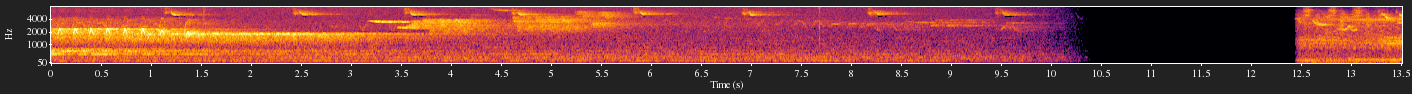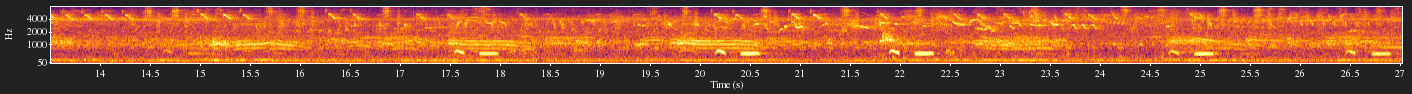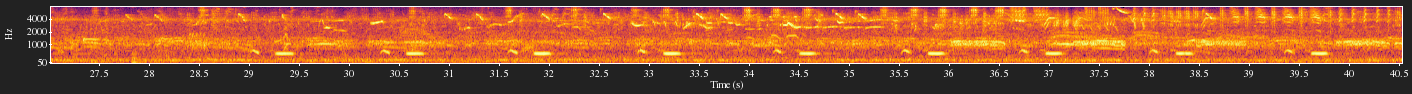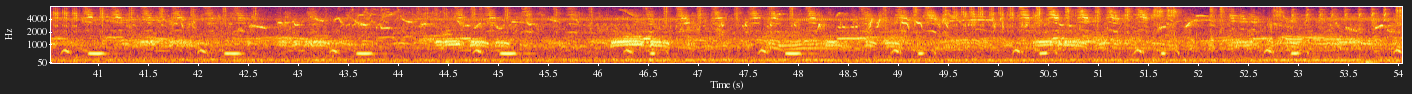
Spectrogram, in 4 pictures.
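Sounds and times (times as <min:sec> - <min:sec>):
cuckoo two-note calls: 0:00.0 - 0:04.0, 0:17.5 - 0:18.1, 0:20.2 - 0:20.7, 0:21.8 - 0:22.6, 0:24.6 - 0:25.3, 0:26.4 - 0:27.1, 0:29.0 - 0:29.7, 0:30.3 - 0:30.8, 0:31.6 - 0:32.1, 0:32.9 - 0:33.5, 0:34.2 - 0:34.8, 0:35.5 - 0:45.3, 0:47.6 - 0:49.5
chorus of songbirds chirping and twittering: 0:00.0 - 0:10.3, 0:12.5 - 0:54.0.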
